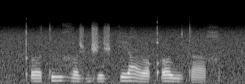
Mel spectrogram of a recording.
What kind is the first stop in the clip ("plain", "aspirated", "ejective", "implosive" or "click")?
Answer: ejective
